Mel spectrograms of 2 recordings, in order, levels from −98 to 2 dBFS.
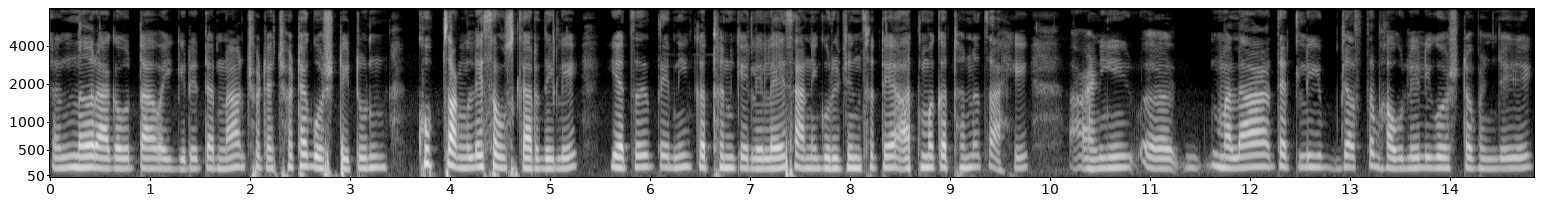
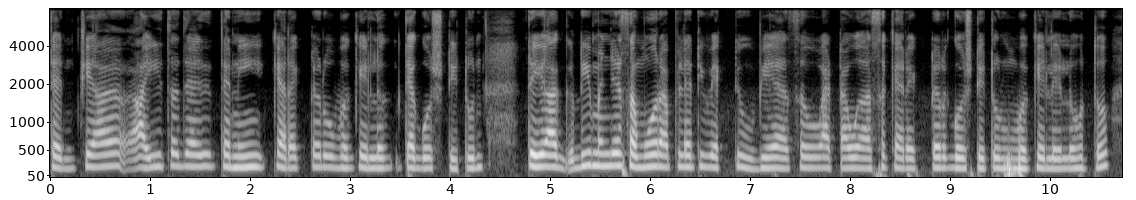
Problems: constant background noise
